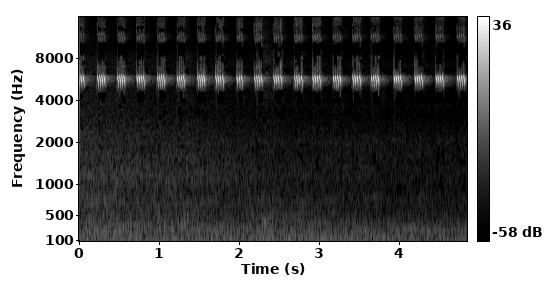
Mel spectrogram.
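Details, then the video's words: Loud cricket roaming after rainfall to find a partner; sharp high chirps come evenly, roughly four each second, clean and ringing over a quiet background. "Suara Jangkrik Berderik Super Keras, Setelah Hujan Turun Jangkrik berkeliaran mencari pasangan."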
